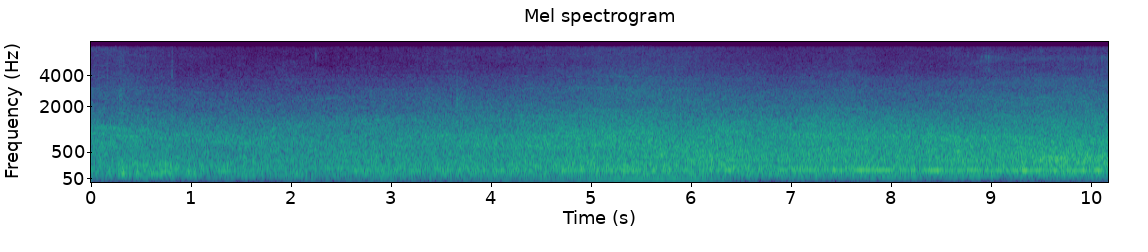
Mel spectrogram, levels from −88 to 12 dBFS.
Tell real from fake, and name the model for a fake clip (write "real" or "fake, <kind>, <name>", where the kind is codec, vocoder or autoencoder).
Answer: real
